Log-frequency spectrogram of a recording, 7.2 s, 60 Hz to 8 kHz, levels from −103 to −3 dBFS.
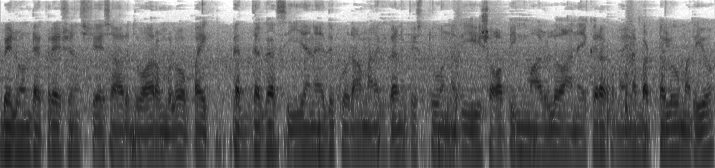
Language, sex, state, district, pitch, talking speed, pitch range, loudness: Telugu, male, Andhra Pradesh, Srikakulam, 95 Hz, 90 wpm, 95-100 Hz, -19 LUFS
